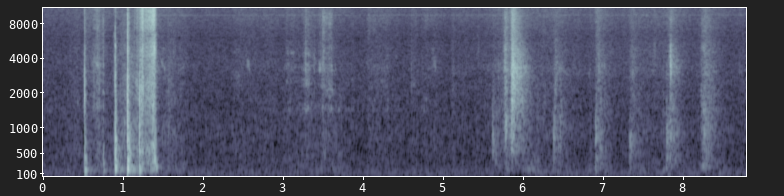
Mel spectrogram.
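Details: Skoda Octavia 1.6 55 kW, ignition on, engine not started: replacement used throttle body (030 133 064 F, replacing dead 064 D), not adapted via OBD, self-test: short whirs and clicks in quick series as plate sweeps; actuator working.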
